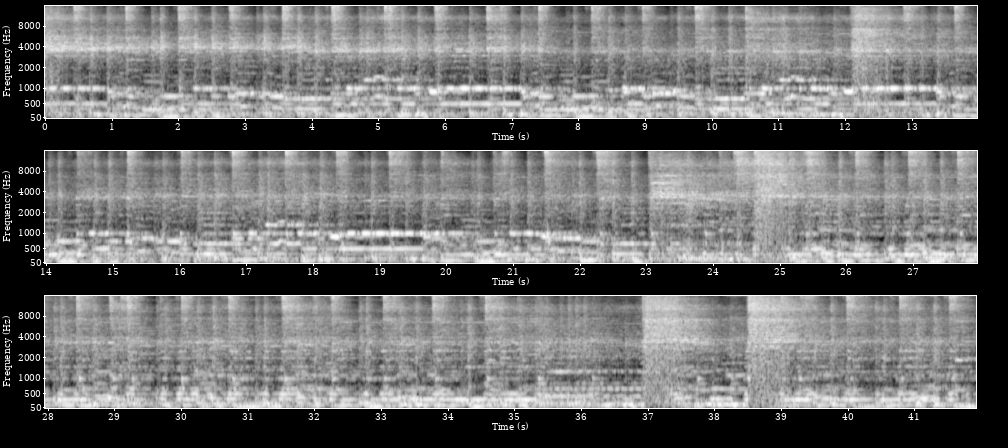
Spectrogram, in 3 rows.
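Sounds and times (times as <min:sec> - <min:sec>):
drum kit: 0:00.0 - 0:41.9
low bass notes: 0:00.0 - 0:41.9
marimba playing: 0:00.0 - 0:41.9
cymbal crashes: 0:23.1 - 0:35.4, 0:36.2 - 0:41.9.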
